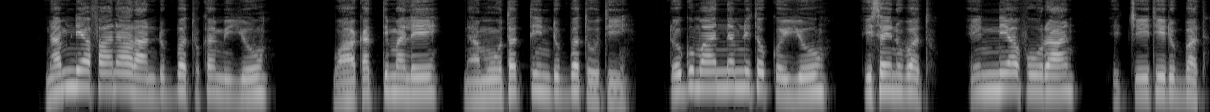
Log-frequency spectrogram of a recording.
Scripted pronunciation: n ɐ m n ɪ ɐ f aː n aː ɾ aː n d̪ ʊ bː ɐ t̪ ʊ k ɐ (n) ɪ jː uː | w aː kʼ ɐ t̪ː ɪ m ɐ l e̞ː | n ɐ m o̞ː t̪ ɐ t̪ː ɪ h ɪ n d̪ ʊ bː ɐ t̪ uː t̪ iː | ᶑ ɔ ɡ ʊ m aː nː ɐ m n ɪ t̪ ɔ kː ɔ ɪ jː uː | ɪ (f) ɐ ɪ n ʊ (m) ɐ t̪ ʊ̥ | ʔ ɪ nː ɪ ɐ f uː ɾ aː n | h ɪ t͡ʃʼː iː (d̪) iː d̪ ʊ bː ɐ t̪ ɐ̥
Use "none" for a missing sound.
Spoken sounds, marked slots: m, s, b, t̪

